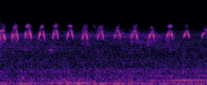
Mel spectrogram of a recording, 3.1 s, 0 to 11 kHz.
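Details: Calling osprey at a Florida nest on an April 2024 morning: a continuous, slightly irregular series of paired or doubled whistled chips, about fifteen notes, over low rumble and a faint steady hum.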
